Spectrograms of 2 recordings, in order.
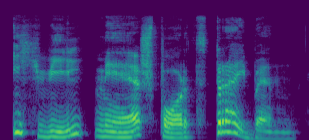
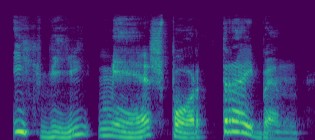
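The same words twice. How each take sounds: The two takes are said the same way.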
